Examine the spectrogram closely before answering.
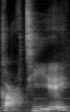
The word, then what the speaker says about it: Cartier: it up a bit like cartier you break it up into three so the n you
